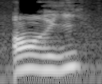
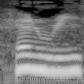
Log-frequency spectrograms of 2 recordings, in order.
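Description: First: The name is said with a French accent. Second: The name is said with an English accent.

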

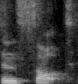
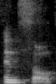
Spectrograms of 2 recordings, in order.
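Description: First: The stress falls on the second syllable. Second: The stress falls on the first syllable. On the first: It is a verb: to offend someone. "It's a verb, it's insult" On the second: It is a noun: an offensive remark. "if it's a noun, it's insult"

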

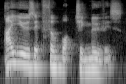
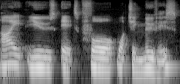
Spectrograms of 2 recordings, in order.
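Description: First: The word 'for' is reduced to a weak form. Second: The word 'for' is said in its full form. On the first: The speaker calls it right. "normally that becomes for" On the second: The speaker calls it wrong. "which is a bit like how the robots speak"

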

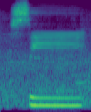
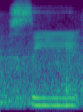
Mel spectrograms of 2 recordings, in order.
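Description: First: The pitch is mid and steady. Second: The same.

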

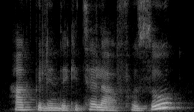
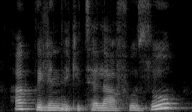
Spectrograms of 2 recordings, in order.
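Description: No difference in how they are said.

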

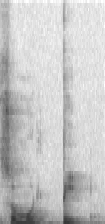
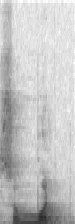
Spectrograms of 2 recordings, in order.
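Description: First: An extra i vowel follows the final t. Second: The word ends cleanly on the t sound. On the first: The speaker calls it wrong. "Also nicht somuti" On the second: The speaker calls it right. "sondern somut"

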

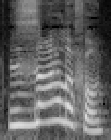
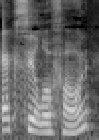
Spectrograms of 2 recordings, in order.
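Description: First: The first sound is a Z sound. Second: The first sound is not a Z sound. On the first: The speaker calls it right. "right up in the front, sounds like a Z" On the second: The speaker calls it wrong. "not xylophone"

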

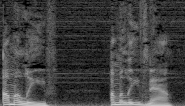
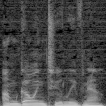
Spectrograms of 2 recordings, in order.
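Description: First: 'Going to' is reduced to a short 'a'. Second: 'Going to' is said in full. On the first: "you exclude the words going to" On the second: "As opposed to"

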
